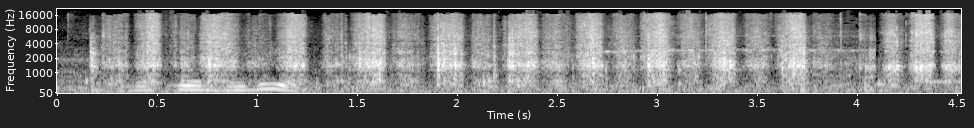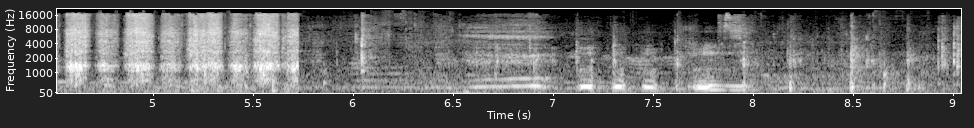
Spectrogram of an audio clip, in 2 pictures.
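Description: Taro root is scraped with rapid, rhythmic rasping strokes, loud and close, pausing partway before resuming more sparsely while a voice talks underneath.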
